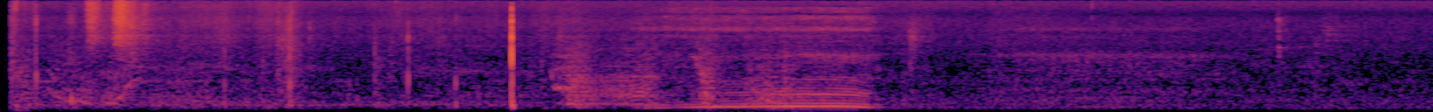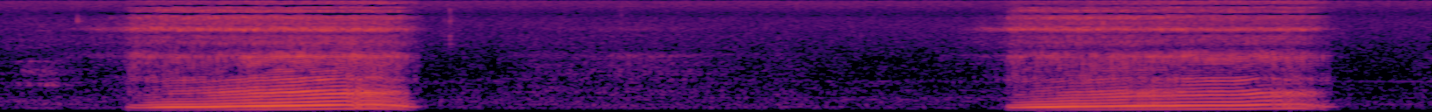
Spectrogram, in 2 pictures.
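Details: Snoring: slow, tonal snores with a rising and falling whistle-like pitch, roughly every four to five seconds, separated by quiet pauses.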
